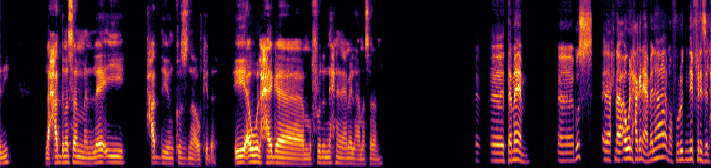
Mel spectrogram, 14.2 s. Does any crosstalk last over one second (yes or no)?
no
